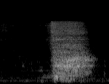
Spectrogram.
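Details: Real recording of a podcast host speaking while using his own mechanical ventilator; the ventilator's breathing noise is audible in the background during speech. Mechanical ventilator breath.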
